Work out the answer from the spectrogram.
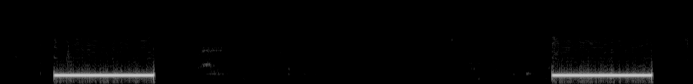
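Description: Ringback tone of an outgoing telephone call: two steady, one-second, mid-pitched tones separated by a long silence, with nothing else heard between them.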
